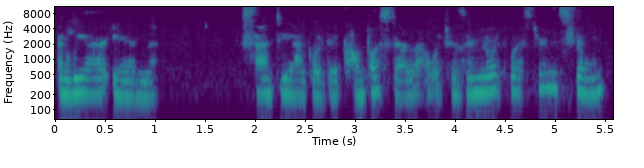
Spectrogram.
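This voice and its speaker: A woman working as a tour guide, chatting enthusiastically with live viewers in a breathy voice that is sometimes kept soft. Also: mid-range voice, steady tone, unhurried, low-quality recording. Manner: speaks softly at times. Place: inside a large stone cathedral. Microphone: handheld phone without stabilizer.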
